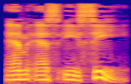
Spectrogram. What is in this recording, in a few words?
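"msec", British English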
